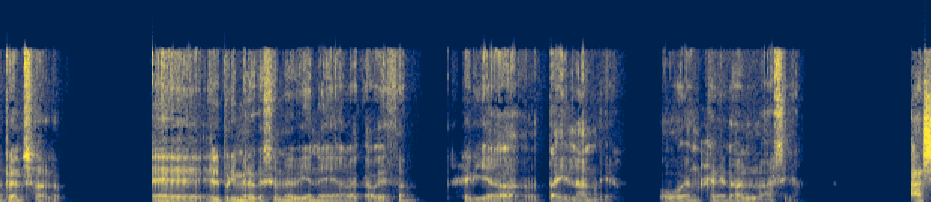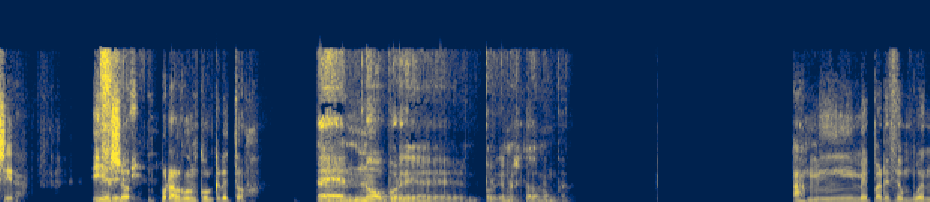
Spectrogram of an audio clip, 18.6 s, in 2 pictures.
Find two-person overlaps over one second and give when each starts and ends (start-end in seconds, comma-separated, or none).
none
